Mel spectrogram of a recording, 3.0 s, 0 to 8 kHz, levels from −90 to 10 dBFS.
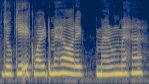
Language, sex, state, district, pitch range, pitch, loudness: Hindi, female, Jharkhand, Deoghar, 245-270 Hz, 255 Hz, -12 LUFS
